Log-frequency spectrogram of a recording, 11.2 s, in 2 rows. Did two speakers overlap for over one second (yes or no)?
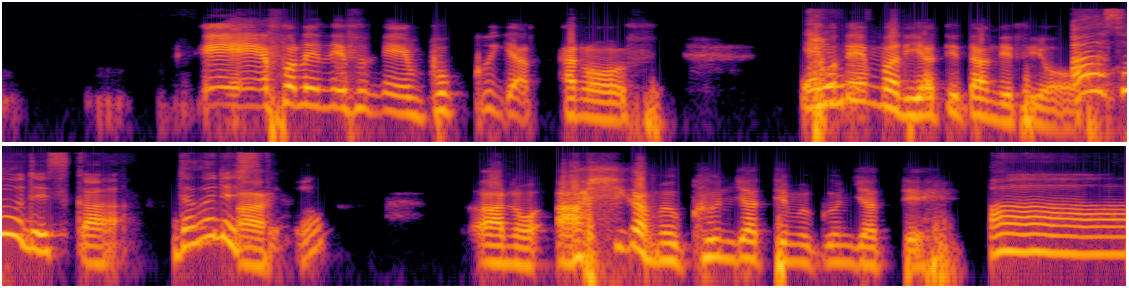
no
